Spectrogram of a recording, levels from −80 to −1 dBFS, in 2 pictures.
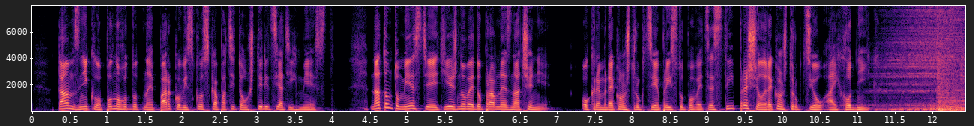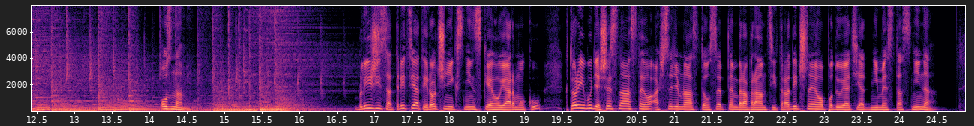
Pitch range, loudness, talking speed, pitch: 130-170 Hz, -21 LUFS, 105 wpm, 150 Hz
